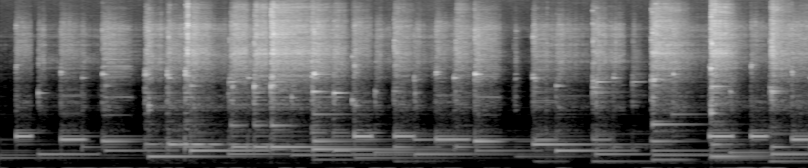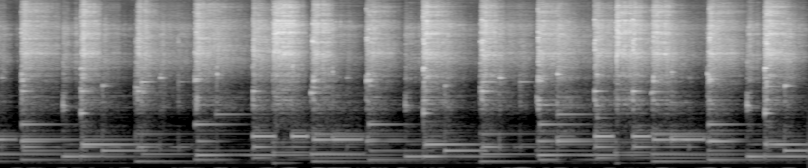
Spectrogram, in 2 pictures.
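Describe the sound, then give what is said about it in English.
Shona music with buzzing percussion: bright plucked notes repeat in a steady interlocking pattern, each one trailed by a sizzling, rattly buzz, playing continuously at moderate volume with no voices. “Um, usually, a buzzing sound isn't part of uh, a Western classical instrument, but it's definitely part of the Shona music tradition.”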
